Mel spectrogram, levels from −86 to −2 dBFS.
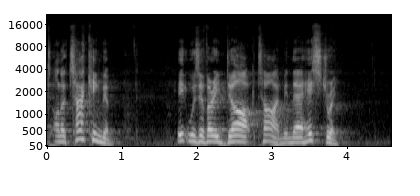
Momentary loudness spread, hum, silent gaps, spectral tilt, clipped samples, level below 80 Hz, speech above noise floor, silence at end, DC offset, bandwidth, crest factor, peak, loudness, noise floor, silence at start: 9 LU; none; none; -5 dB/octave; under 0.1%; -52 dBFS; 34 dB; 0.65 s; under 0.1%; 16 kHz; 18 dB; -12 dBFS; -29 LUFS; -62 dBFS; 0 s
